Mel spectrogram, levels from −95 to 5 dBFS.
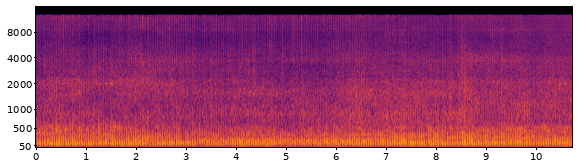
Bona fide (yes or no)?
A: no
